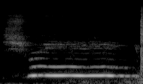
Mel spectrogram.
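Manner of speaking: high shwing sound again, drawn out; sparkle sound effect. Retold or imitated. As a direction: voice the magic glimmer. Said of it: "and they go".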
